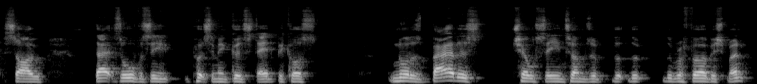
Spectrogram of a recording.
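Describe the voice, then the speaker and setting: A man giving his opinions on a casual football podcast, rambling quickly and restarting his sentences. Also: mid-range voice, mellow. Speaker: podcast regular, head coach segment.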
